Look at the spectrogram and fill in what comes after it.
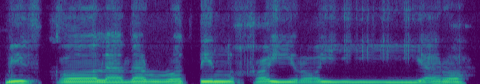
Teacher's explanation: Kha itu huruf halki, jadi itu idhar ya.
